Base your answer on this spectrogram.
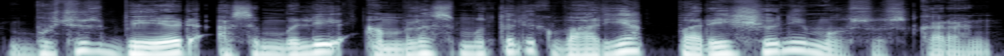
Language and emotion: Kashmiri, fearful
